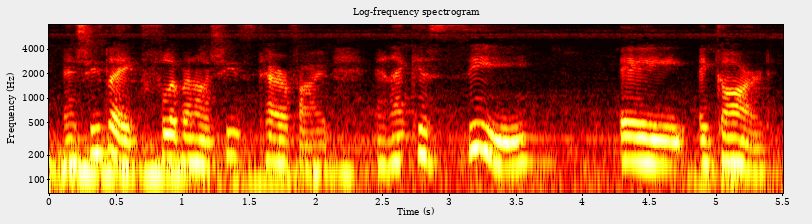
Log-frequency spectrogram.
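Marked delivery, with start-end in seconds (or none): none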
